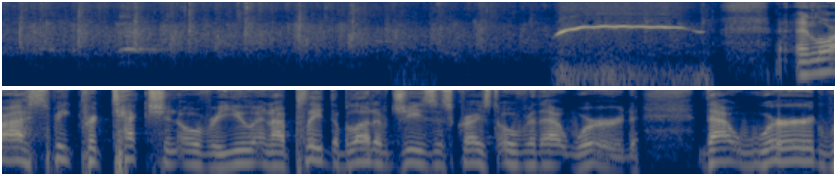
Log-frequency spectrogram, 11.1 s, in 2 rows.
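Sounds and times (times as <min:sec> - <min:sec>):
audience hand clapping: 0:00.0 - 0:04.6
crowd noise: 0:00.0 - 0:04.7
loud sustained whistle sliding upward: 0:03.7 - 0:04.7
speech: 0:05.2 - 0:11.0.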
